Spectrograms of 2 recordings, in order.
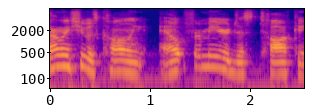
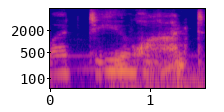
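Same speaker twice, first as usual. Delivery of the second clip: grumbling through gritted teeth, quieter; 12 dB quieter than usual. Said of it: "like the Grinch, like, grinding his teeth".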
